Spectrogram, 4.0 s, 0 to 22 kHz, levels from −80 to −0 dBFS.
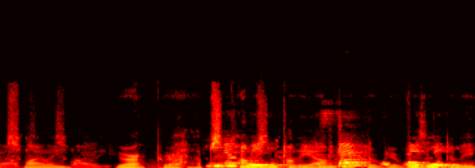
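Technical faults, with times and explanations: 0.00–0.94 s and 1.41–3.06 s, echo leak: a delayed copy of the speech trails 0.38 s behind, faint at about -25 dB, then stronger at about -15 dB. The likely cause is a loudspeaker echo that an echo canceller failed to remove. The fixed delay distinguishes it from room reverberation.
1.71–2.06 s, 2.60–2.67 s and 3.12–3.81 s, speech suppressed in double talk: the speech drops out in patches, by about 10 dB, then about 20 dB, and finally about 40 dB. These gaps are likely caused by an echo canceller turning down both its own talker and the loudspeaker echo during overlap, unlike the added copies heard in the echo leak.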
